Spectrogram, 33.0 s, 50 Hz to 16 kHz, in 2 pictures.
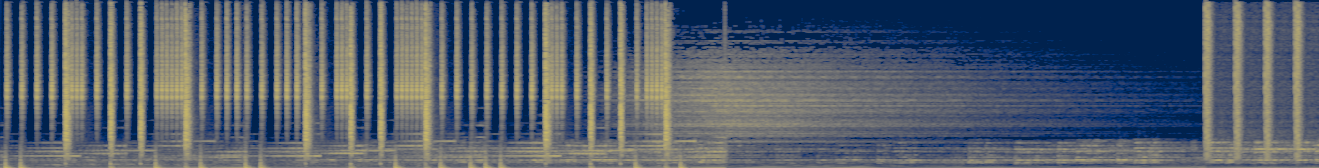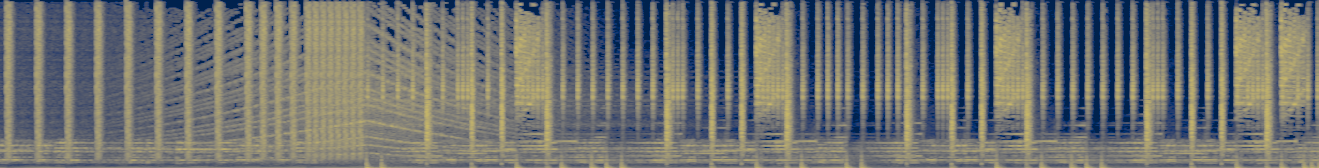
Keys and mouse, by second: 1.2 shift+Left, 1.7 Right, 4.4-7.8 drag, 7.8 Right, 11.5 click, 12.7 ctrl+g, 13.3 click, 14.0-15.6 typing, 16.4 click, 16.7 v, 17.2 shift+Up, 18.0 u, 19.4 click, 20.0 right click, 20.6 click, 22.6 right click, 23.4-30.8 drag, 31.7 alt+click.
